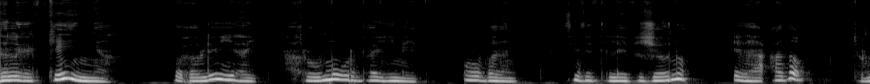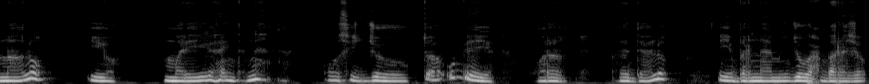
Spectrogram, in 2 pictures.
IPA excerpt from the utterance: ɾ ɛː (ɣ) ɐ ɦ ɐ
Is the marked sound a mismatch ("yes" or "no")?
no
